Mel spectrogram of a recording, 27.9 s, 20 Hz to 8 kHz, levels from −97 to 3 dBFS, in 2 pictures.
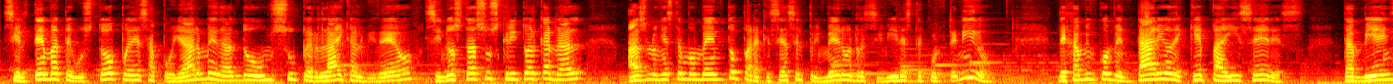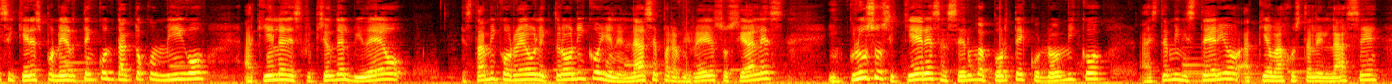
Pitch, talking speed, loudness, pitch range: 165 Hz, 170 wpm, -19 LUFS, 145-190 Hz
